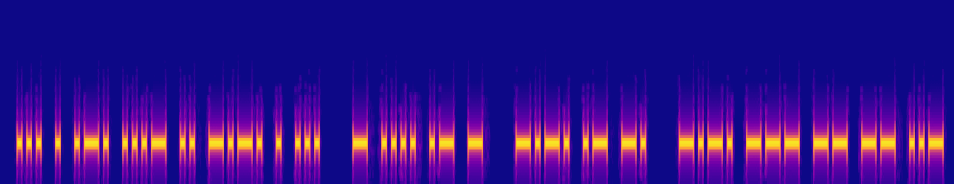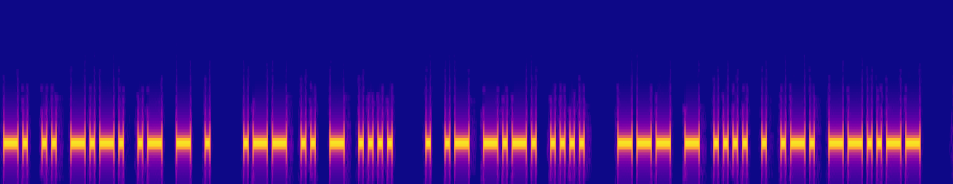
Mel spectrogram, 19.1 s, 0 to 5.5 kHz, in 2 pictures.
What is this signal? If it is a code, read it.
Morse code, heard as a keyed tone, about 25 wpm, 600 Hz. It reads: SERVICES THAT CAN COMMUNICATE WITH EACH OTHER,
